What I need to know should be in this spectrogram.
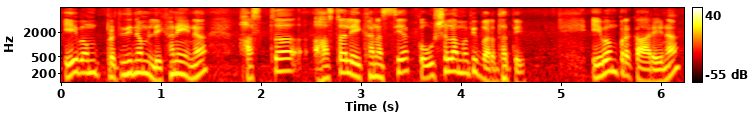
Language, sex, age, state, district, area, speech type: Sanskrit, male, 18-30, West Bengal, Paschim Medinipur, urban, spontaneous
